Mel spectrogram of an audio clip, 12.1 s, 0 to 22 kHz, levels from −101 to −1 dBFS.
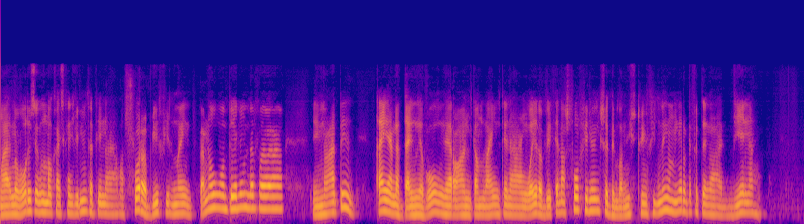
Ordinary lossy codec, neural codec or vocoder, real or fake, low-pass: none; codec, 16 kHz, 1 kbps, FreqCodec, larger model; fake; none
